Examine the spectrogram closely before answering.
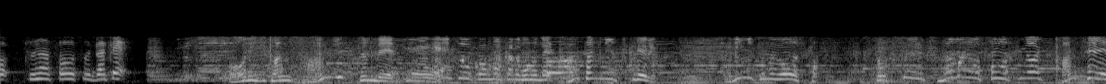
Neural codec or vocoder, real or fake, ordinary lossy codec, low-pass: codec, 44.1 kHz, 3.4 kbps, Pupu-Codec; fake; Opus, 32 kbps; 3.6 kHz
